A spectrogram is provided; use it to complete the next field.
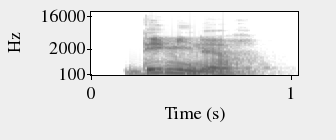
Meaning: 1. minesweeper 2. deminer (bomb disposal expert)
- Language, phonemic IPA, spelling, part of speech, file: French, /de.mi.nœʁ/, démineur, noun, LL-Q150 (fra)-démineur.wav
